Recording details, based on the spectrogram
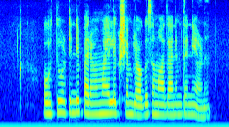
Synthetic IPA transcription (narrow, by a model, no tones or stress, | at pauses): o̞ːt̪ːuʋoʈːinde̞pɐɾɐmɐmaːjɐlekʂjɐmlo̞ːɡɐsɐmaːd̪ʱaːnɐmt̪ɐnːe̞jaːɳɨ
